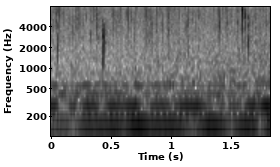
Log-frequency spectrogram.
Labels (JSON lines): {"label": "biophony, midshipman", "recorder": "SoundTrap 500"}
